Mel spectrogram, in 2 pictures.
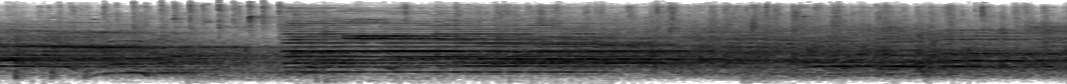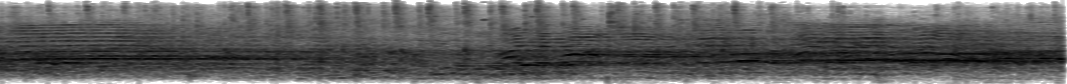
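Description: Young women call out to each other across the hall.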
